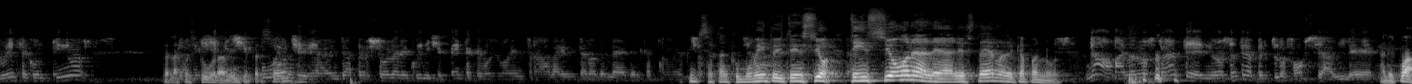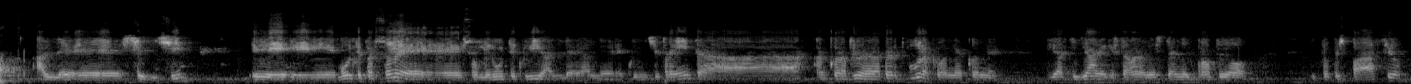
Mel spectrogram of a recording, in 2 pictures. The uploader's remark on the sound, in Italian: Interventi live al telefono. Audio wapp.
